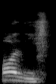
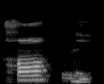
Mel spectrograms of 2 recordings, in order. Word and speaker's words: holy: most of the time we're actually pronouncing this word as holly holly okay so um if you're just going to follow the proper stress mark on this word we say holy holy so you notice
